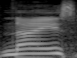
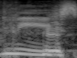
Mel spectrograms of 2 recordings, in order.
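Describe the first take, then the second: First: It rhymes with the English word 'rice'. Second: It rhymes with the English word 'piece'. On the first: The speaker calls it wrong. "I used to pronounce it as nice" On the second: The speaker calls it right. "it is pronounced Nice"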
